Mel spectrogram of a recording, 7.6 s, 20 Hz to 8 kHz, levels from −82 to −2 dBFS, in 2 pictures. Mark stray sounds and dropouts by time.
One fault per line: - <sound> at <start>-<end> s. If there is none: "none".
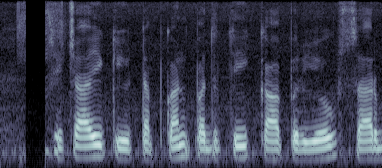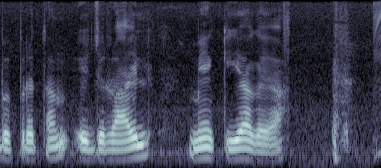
- sneeze at 7.1-7.4 s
